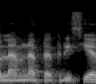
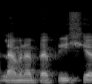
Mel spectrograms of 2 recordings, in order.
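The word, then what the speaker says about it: lamina papyracea: इसको लैमिना पेप्रिसिया भी कहते हैं। इसकी मल्टीपल प्रोनाउंसिएशंस है, लैमिना पेप्रिशिया भी इसको कहा जाता है। यू can choose wit ever pronunciation you like.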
